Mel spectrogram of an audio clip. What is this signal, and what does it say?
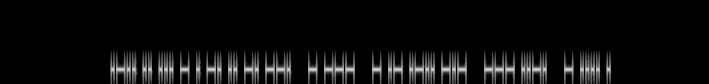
Morse code, heard as a keyed tone, about 44 wpm, 700 Hz. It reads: LISTENING TO TALK OF THE
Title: Sets of 5 Words 45wpm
